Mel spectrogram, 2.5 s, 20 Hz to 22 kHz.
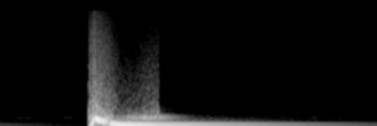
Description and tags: HK noiseOD1
I made this in max/mxp.
distorted, overdriven, noise, bass, kick, drum, percussion, oneshot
